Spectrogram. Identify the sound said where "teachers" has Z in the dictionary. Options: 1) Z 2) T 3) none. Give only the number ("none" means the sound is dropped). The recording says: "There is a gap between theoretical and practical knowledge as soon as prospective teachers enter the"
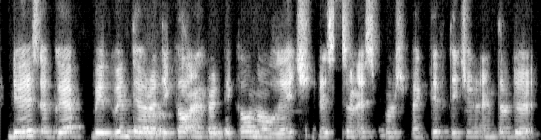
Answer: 3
